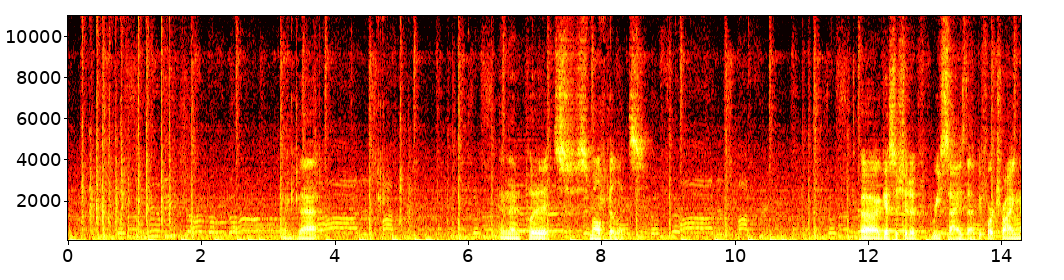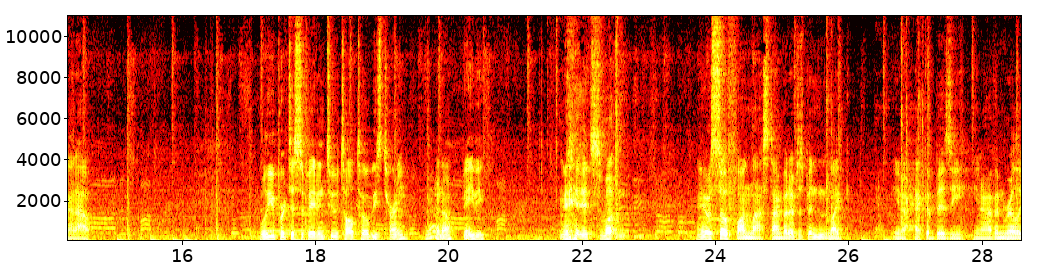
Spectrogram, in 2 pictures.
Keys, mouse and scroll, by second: 2.5 middle click, 3.2-3.7 scroll down 2, 3.9 middle click, 4.6 scroll up 1, 5.4 middle click, 6.9 click, 7.9 scroll up 2, 8.0 middle click, 9.0 click, 10.1 click.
